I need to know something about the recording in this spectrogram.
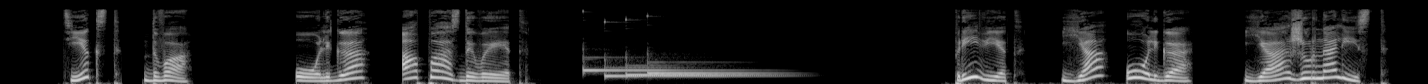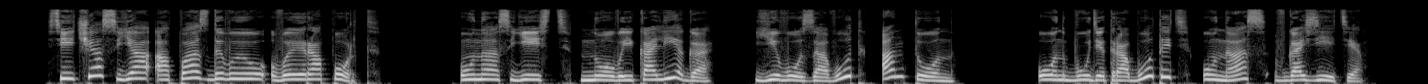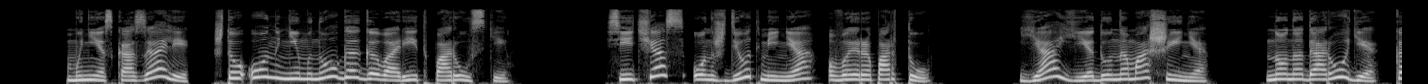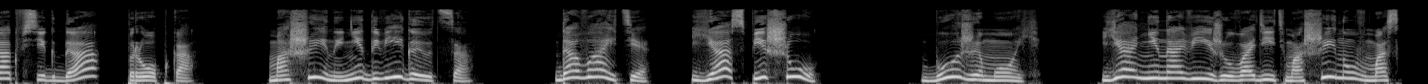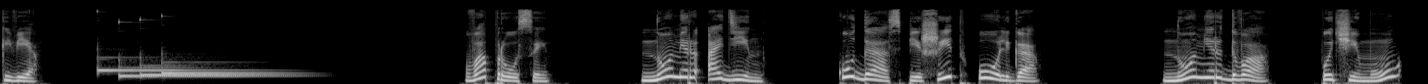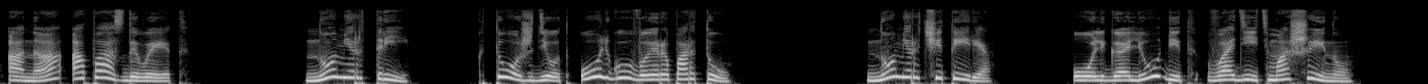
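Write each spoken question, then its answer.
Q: Куда спешит Ольга?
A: В аэропорт

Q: Почему она опаздывает?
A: На дороге пробка

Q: Кто ждет Ольгу в аэропорту?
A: Новый коллега Антон

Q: Ольга любит водить машину.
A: Нет, она ненавидит водить машину в Москве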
